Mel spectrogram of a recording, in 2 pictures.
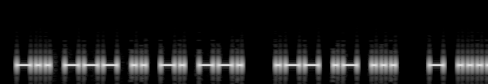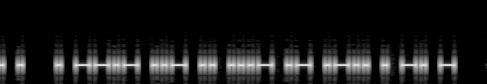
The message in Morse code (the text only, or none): DOING WAS THE EQUIVALENT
